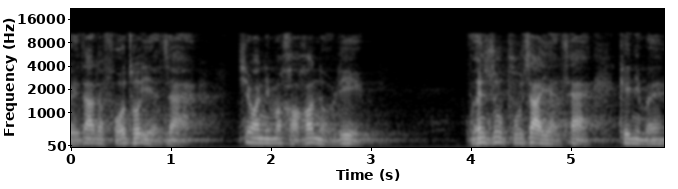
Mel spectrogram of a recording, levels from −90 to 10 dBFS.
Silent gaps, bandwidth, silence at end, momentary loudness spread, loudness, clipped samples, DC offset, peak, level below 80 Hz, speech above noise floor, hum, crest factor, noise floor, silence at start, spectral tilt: none; 11 kHz; 0 s; 10 LU; -31 LUFS; under 0.1%; under 0.1%; -10 dBFS; -72 dBFS; 41 dB; none; 22 dB; -71 dBFS; 0 s; -6 dB/octave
